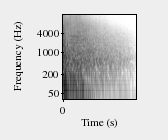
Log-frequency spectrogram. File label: Rifle Prime Shot A; Tenno; Bard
